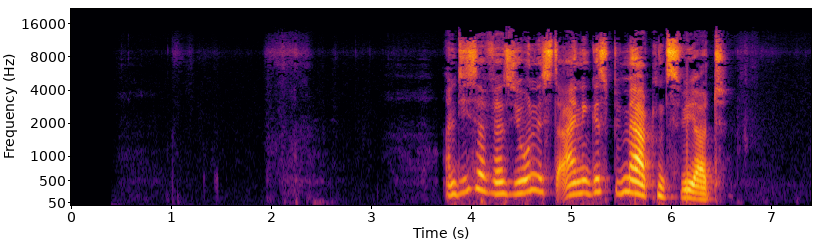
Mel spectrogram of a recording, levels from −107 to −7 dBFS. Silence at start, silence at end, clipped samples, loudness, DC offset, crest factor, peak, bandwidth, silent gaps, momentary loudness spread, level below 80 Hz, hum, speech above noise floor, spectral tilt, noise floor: 3.75 s; 0.9 s; under 0.1%; -21 LUFS; under 0.1%; 24 dB; -2 dBFS; 14.5 kHz; none; 10 LU; -68 dBFS; none; 62 dB; -2 dB/octave; -84 dBFS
